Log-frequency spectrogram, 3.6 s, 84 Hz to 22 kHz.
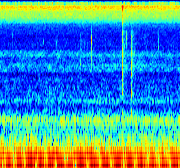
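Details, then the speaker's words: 2003 Honda Pilot petrol V6, warm: idle RPM stays high with a steady raised hum; check engine light and VTM-4 light on, code P0505 idle air control system. Suspected faulty or stuck idle air control valve, cleaned as the fix. "the vtm lights comes on and the engine uh starlight is checking and the rpm stay high so i'll plug in the scan to wall and get it try to get it cold to see what trip the engine light it's a p0505 idle air control system"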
